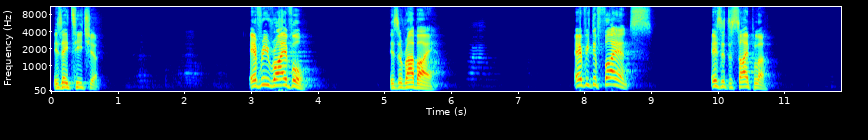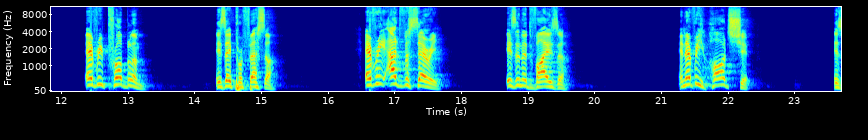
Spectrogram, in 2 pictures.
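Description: A young man speaks expressively into a microphone in short phrases, with pauses between them, sometimes shouting.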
